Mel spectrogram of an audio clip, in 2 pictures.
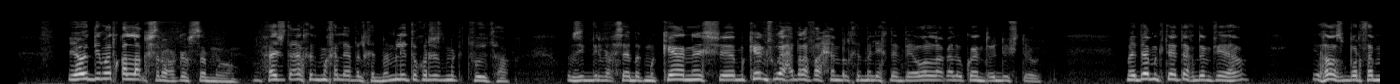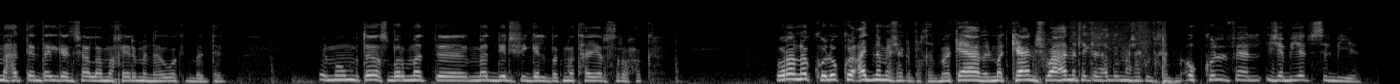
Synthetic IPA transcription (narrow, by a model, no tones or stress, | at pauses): jæwəd̪imæt̪qɑlːɑqʃɾˤuħəkb̪sæmːuħaʒːat̪ʕallxəd̪maxəlːææfilxəd̪maməlːit̪əxɾʒəzməkt̪fut̪hæ | wzit̪d̪iɾfiħsæbəkmækænʃmækænʃwaħəd̪ɾˤɑfɑɾˤħəmbəlxəd̪malijəxd̪əmfihæwɑlːɑqɑlːəwkænət̪ʕəd̪uʃt̪ʕud̪̥̚ | mæd̪æməkt̪æt̪æxd̪əmfihæ | hæs̬ˤbəɾˤθæmːaħat̪ːæʔənt̪ælɡænʃæʔlˤːɑmæxiɾmənːhæhwːækt̪bæd̪ːəl | əlmʊmt̪æsˤbəɾˤmæt̪mæt̪̚d̪iɾʃfiɡælbəkmæt̪ħɑjːɑɾˤfiɾuħək | wɾˤɑnʔækʰːʊlækːʊlʕad̪næmæʃ̬æk̬əlfilxəd̪makæməlmækænʃwaħəd̪mət̪əlkæʃʕad̪ulmæʃ̬ækəlfilxəd̪maʔækːʊlːfihæʔiʒæbəjːæt̪fi̥sːælbəjːæt̪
